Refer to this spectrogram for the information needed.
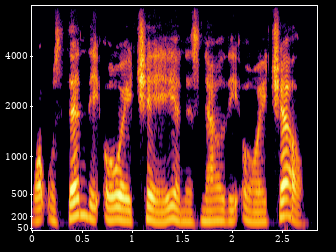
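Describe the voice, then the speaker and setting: The man's bright, sharp voice shows ordinary pitch variation, recorded dry with no echo over a quiet background. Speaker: remote guest. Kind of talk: interview answer. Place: home room.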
